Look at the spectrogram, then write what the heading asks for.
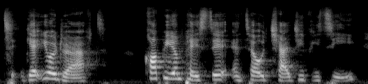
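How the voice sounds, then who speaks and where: A woman hosting her own channel talks straight to the camera in a casual tutorial. Her voice sits at an average pitch, and her tone is direct and coaching as she urges viewers on. English is her second language. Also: animated, moderate pace, a bit bright. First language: not English. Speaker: YouTube channel host giving business grant tips.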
